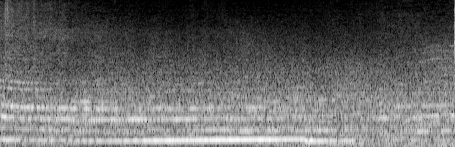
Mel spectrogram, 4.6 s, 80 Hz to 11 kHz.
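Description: Fernando Alonso's Formula 1 car sets off on a 2022 Spanish Grand Prix qualifying run, a sustained high engine whine holding steady pitch, then stepping down briefly near the end, heard at moderate distance.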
